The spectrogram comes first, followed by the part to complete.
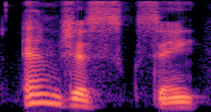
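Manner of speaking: plain reading voice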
